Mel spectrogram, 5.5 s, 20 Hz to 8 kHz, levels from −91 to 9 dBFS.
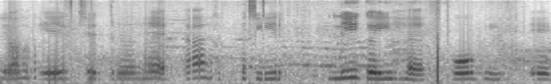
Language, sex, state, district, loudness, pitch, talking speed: Hindi, female, Madhya Pradesh, Dhar, -26 LUFS, 240 Hz, 130 wpm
